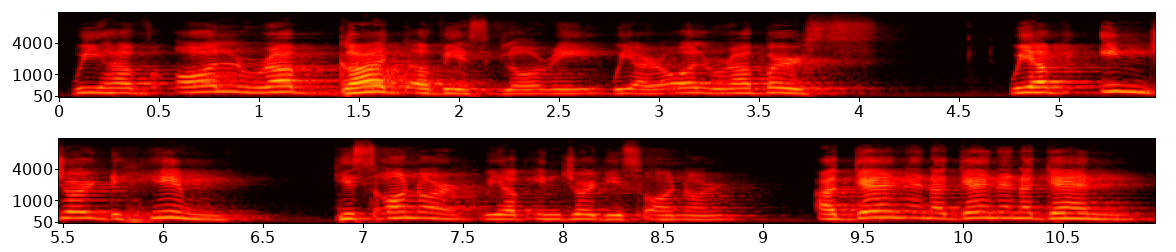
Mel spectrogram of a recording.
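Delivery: loud, rising preacher's build; forceful preaching. Acted. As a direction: drive the charge home to the congregation.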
